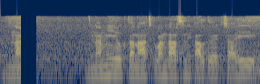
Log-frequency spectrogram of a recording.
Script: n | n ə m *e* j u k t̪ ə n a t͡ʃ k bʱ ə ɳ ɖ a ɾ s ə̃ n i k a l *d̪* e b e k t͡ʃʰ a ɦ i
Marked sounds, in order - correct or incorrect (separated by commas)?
incorrect, correct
